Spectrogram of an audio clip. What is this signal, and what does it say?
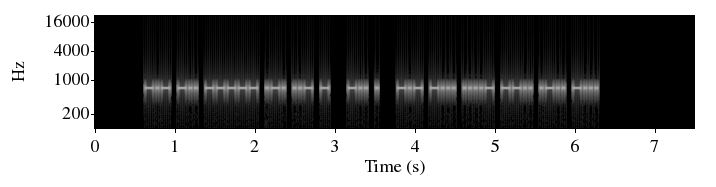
Morse code, heard as a keyed tone, about 36 wpm, 690 Hz. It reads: KD0RUT DE KB4ZLB
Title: USA Callsign DE Callsign - 6 Characters - 35wpm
